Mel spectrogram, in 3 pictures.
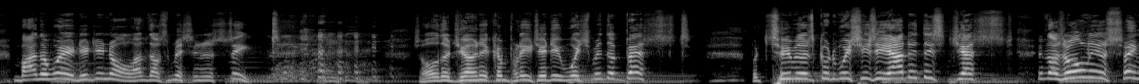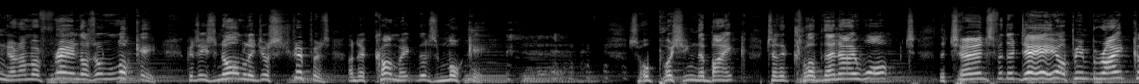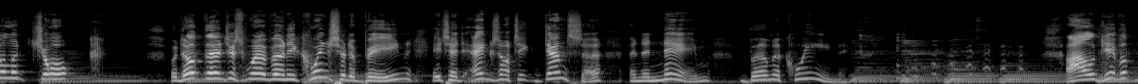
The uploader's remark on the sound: Recorded live in front of audience. We’re still recording the show at the Showroom Cinema in the heart of Sheffield.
